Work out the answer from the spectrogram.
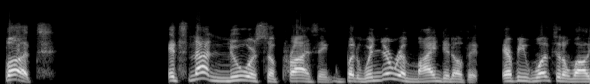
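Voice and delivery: usual speaking voice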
